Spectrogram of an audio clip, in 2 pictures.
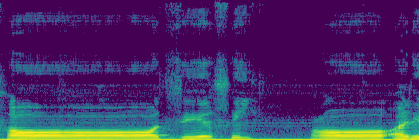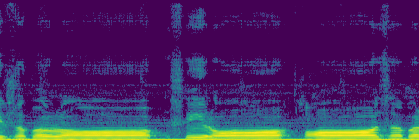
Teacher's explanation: sod and ta is belong to mustaliya family, and we pronounce both these letter with heavy voice or thicker voice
